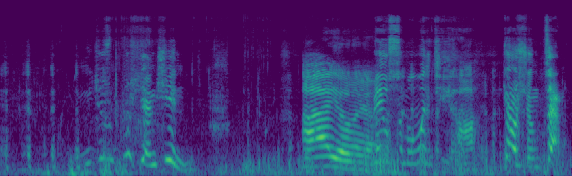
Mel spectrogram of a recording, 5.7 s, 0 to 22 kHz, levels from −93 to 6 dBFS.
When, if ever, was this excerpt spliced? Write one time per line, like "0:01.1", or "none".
none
